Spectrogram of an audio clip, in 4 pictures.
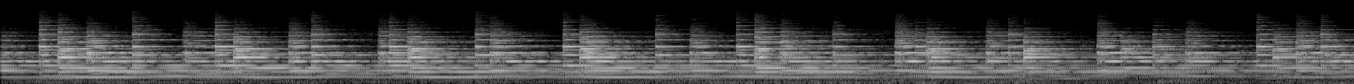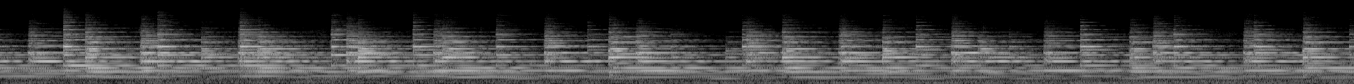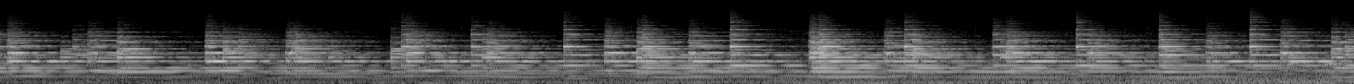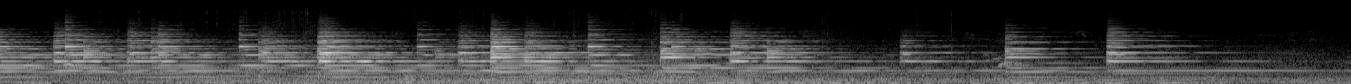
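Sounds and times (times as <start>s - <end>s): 
church bells ringing: 0.0s - 54.1s
car passing: 37.4s - 54.1s.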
